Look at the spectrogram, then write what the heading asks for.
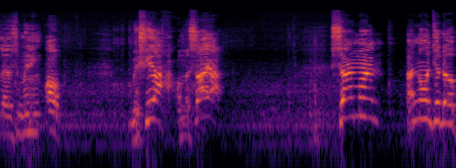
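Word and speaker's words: מָשִׁיחַ: In Hebrew, the word Messiah, pronounced in one Hebrew, Mashiach. Mashiach is someone anointed, someone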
